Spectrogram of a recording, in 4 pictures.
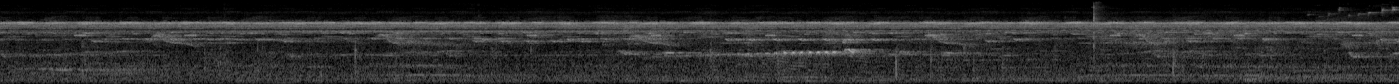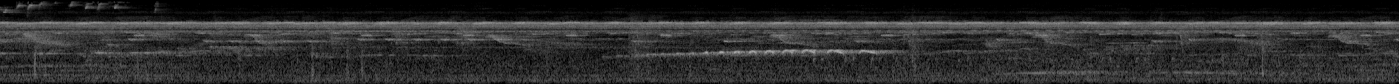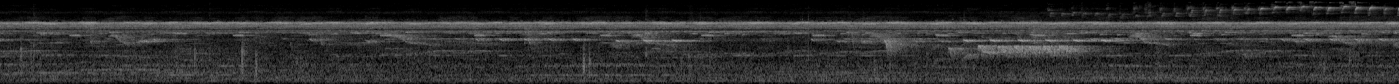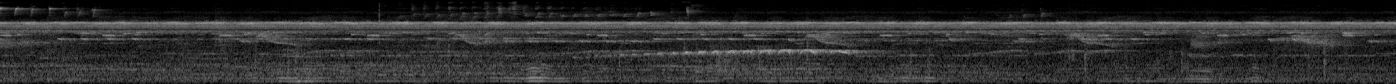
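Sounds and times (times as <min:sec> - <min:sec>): high-pitched insect drone: 0:12.3 - 0:16.3, 0:36.1 - 0:54.6.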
